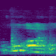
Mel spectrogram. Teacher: ओष्ठ से होता है। क्योंकि जब हम उ बोलते हैं तो हमारे जो ओठ है ओष्ठ है वो क्या हो जाते है? गोल हो जाते हैं।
